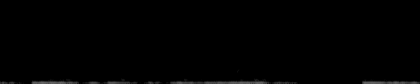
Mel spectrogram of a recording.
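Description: Typing on a computer keyboard: quick runs of key clicks with a deep low thudding under them, and a short pause about three seconds in before the typing resumes.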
